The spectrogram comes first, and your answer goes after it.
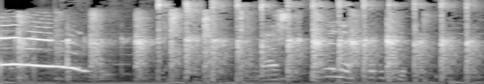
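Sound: applause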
